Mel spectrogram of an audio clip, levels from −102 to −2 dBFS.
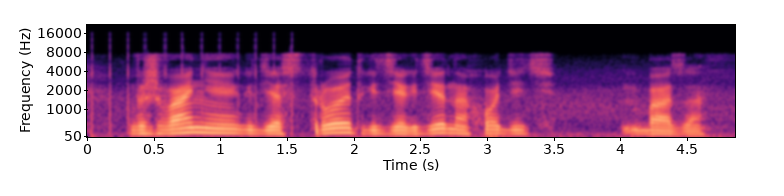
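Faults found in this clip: Likely interference pickup or a struggling interface injecting periodic pulses. Train of clicks, 0.03 to 1.54 s: roughly ten same-shaped ticks at a regular 7.35 per second, peaking about 5 dB above the speech. Audible over speech and through pauses.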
